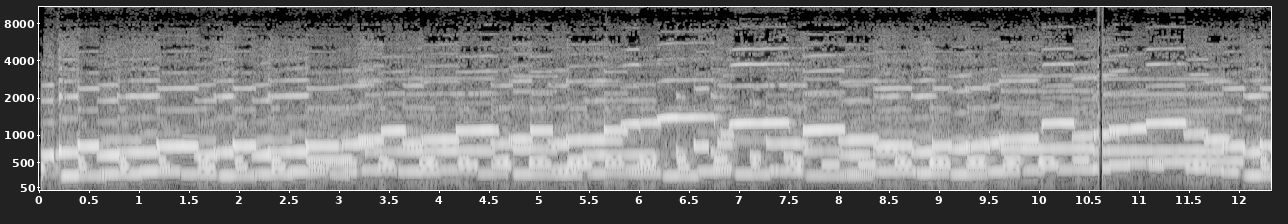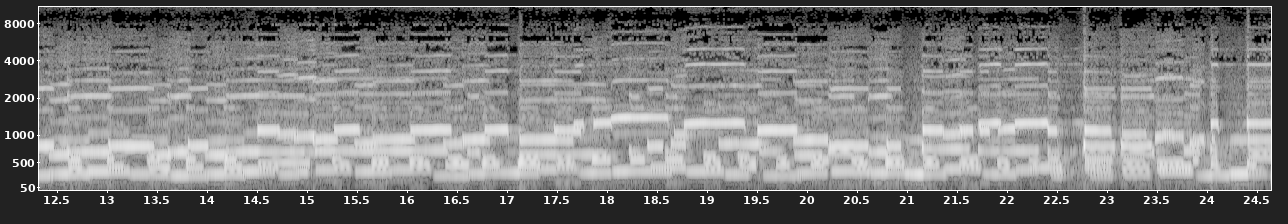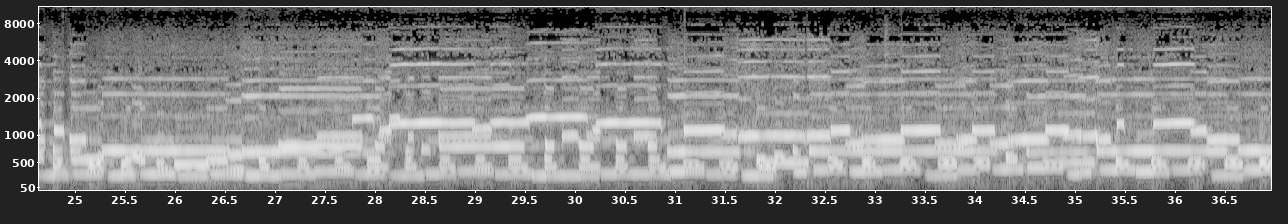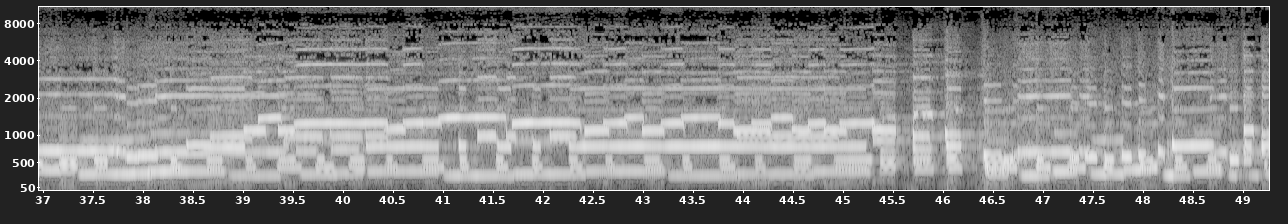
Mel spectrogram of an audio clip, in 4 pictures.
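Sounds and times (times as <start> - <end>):
calliope: 0.0 - 49.2.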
